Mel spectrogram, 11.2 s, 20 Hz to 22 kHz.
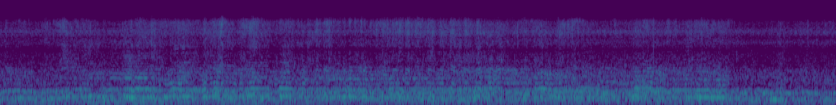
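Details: Bees humming without break on 27 September 2018, a busy layered buzz with deep hum below and occasional louder wingbeat swells.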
